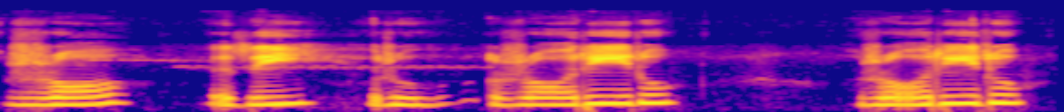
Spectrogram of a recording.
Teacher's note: رو زبر آ گیا ہے تو رو موٹا، ری زیر آ گیا ہے تو باریک، رو پہ پھر پیش آ گیا تو رو موٹا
